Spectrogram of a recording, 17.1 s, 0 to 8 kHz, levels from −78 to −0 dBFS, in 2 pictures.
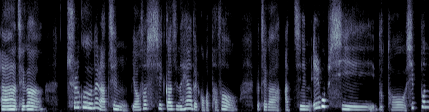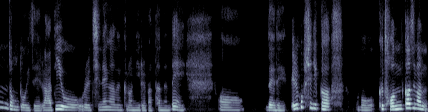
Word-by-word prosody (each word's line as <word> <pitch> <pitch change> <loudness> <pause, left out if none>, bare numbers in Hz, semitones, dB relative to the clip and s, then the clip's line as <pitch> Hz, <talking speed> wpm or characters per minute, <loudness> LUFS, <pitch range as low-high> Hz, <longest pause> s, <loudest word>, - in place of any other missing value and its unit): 아 225 -1 +7
제가 220 -1 +3 0.4
출근을 350 -3 +1
아침 210 +2 -1
6:00 270 +7 -1
까지는 235 -3 +1
해야 280 +3 +2
될 210 -4 -2
것 170 - -7
같아서 180 +4 -3 0.3
그러니까 - - -9
제가 185 -3 -4
아침 225 +3 -2
7:00 230 - +2
부터 185 -2 -8
10 335 0 -4
분 375 -5 -3
정도 195 - -4
이제 155 -2 -9
라디오를 180 -1 0
진행하는 190 -1 -7
그런 165 -1 -10
일을 165 0 -9
맡았는데 160 +4 -6 0.7
어 175 -2 -8 0.5
네네 165 -3 -2
7:00 330 +6 +3
니까 235 -7 +3 0.5
뭐 170 -3 -10
그 245 - +2
전까지만 255 +3 +6
210 Hz, 210 characters per minute, -23 LUFS, 175-250 Hz, 0.7 s, 아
